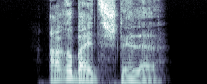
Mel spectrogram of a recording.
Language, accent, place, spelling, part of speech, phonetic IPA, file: German, Germany, Berlin, Arbeitsstelle, noun, [ˈaʁbaɪ̯t͡sˌʃtɛlə], De-Arbeitsstelle.ogg
- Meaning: 1. job, position 2. roadworks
